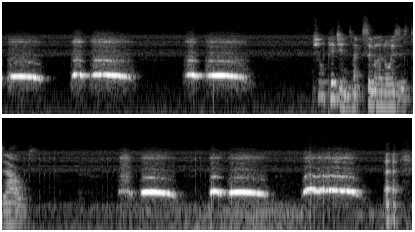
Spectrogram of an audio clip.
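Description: A man blows a hooting call through his cupped hands, in short repeated notes.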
